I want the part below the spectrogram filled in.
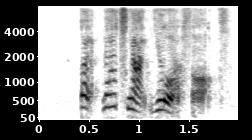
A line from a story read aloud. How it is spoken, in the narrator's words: the rose added kindly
